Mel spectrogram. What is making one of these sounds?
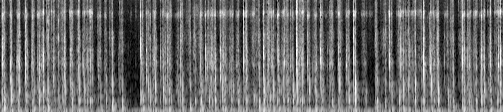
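Fingernails tap and click rapidly on keyboard keys, close up.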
